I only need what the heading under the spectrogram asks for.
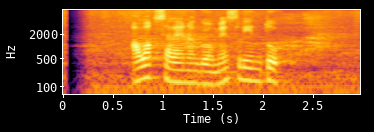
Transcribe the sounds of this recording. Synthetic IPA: ʔawak̚salajnaɡomɛslint̪uh

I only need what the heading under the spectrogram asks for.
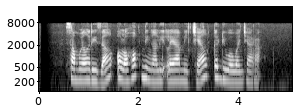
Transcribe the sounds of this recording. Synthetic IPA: samuɛlrizalɔlɔɦɔk̚niŋalileamit͡ʃɛlkɨrdiwawaɲt͡ʃaɾa̰

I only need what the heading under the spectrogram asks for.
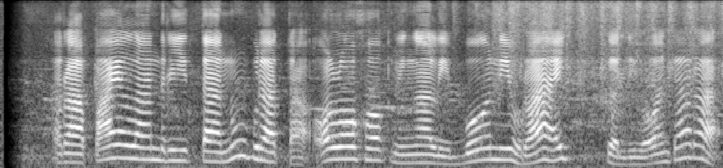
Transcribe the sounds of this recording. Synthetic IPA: ɾapajlandɾit̪anubɾat̪a̰ʔɔlɔhɔkniŋalibɔniɾajt͡ʃ | kɨrdiwawaɲt͡ʃaɾa̰

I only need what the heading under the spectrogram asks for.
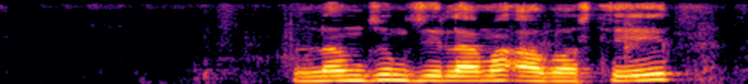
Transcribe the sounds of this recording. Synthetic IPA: lʌmd͡zuŋd͡zilːamaʔʌbʌst̪ʰit̪

